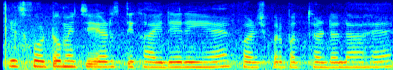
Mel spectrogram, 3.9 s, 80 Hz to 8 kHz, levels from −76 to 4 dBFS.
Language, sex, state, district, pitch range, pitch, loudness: Hindi, female, Haryana, Jhajjar, 205-225 Hz, 210 Hz, -16 LUFS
